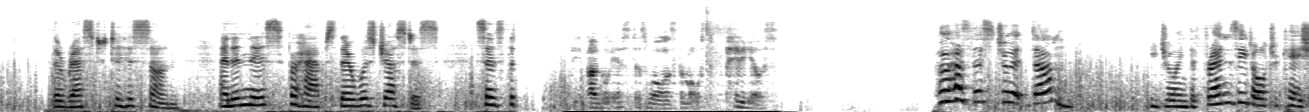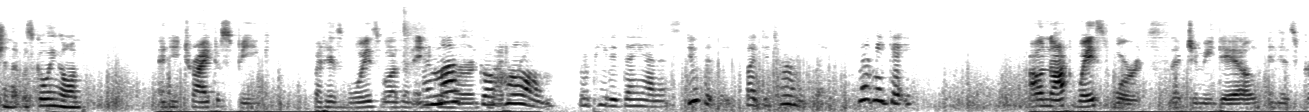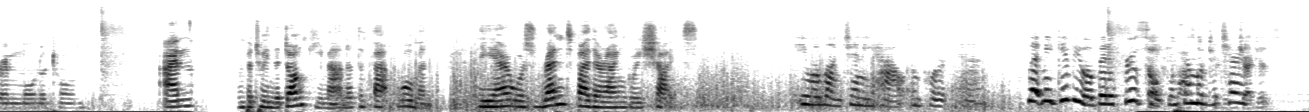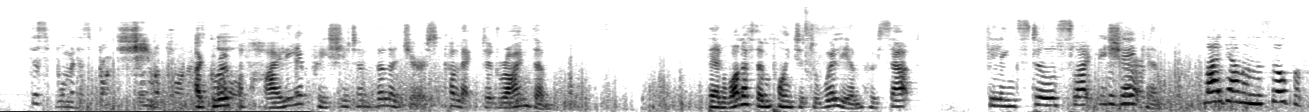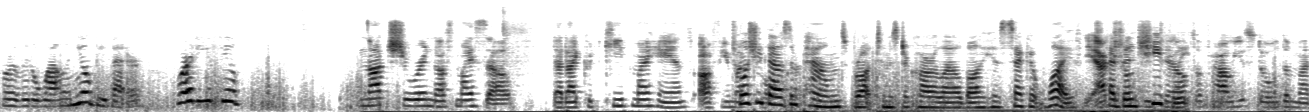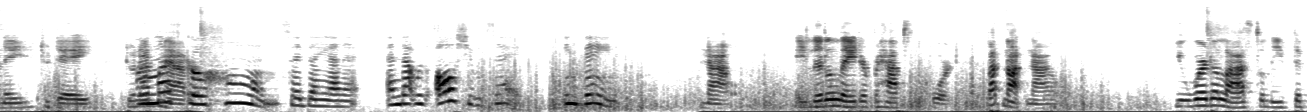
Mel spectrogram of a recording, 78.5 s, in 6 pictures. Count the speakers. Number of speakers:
5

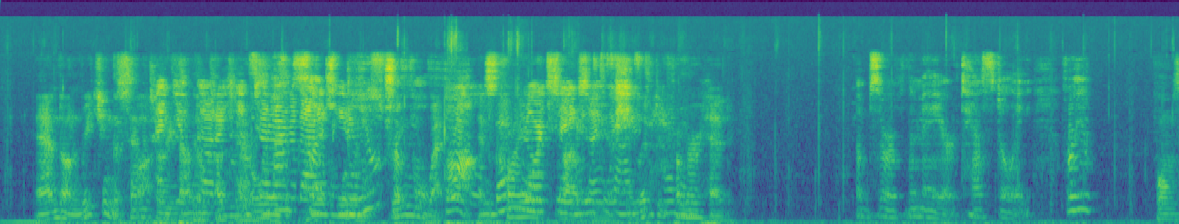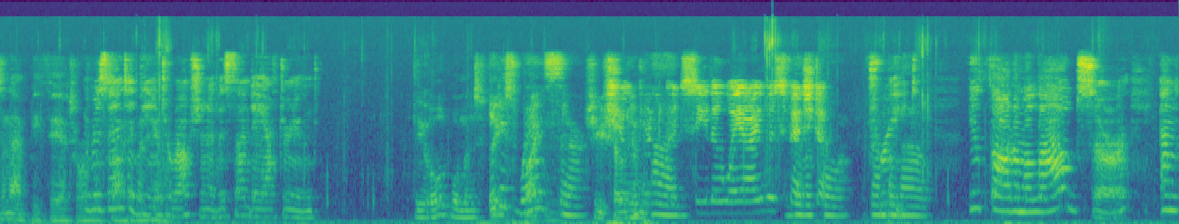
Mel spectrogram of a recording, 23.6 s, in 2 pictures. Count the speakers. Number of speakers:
5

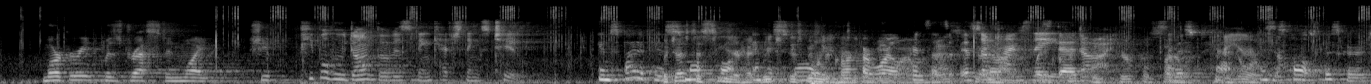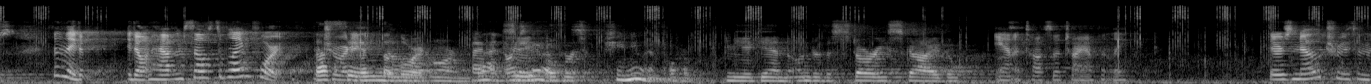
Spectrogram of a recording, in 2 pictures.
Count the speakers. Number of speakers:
6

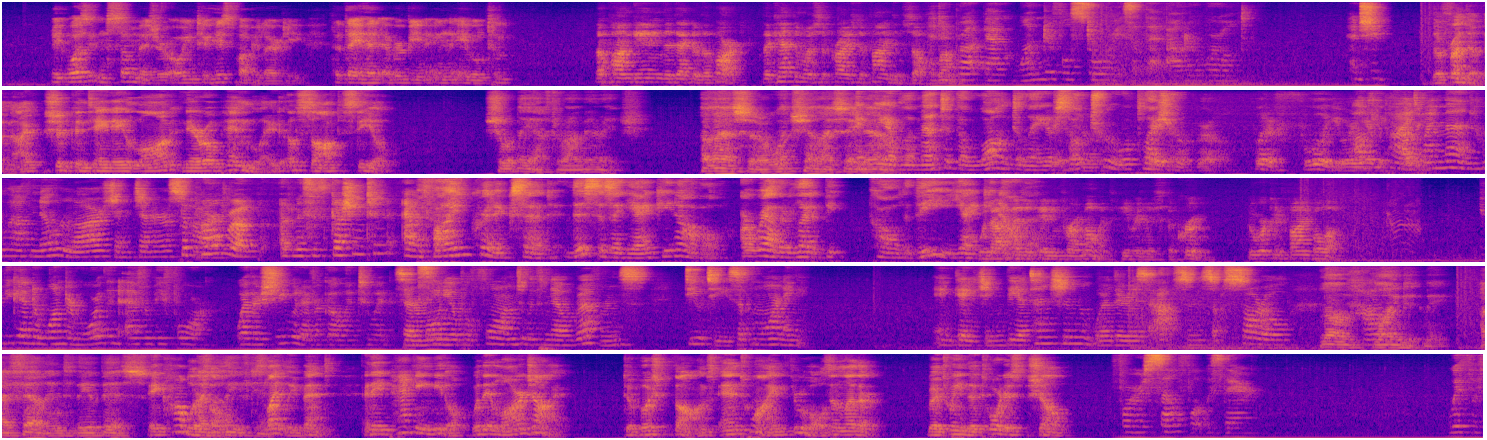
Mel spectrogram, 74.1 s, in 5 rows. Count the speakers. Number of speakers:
9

